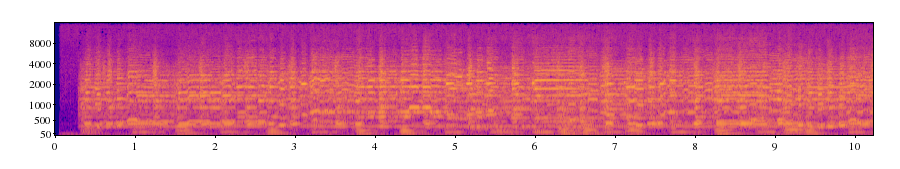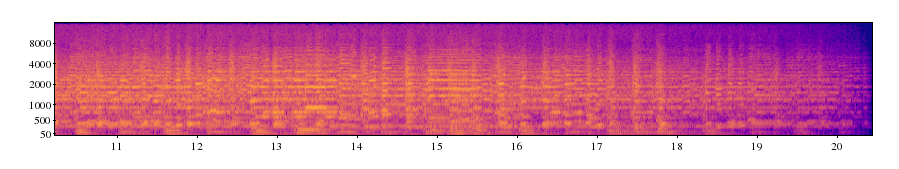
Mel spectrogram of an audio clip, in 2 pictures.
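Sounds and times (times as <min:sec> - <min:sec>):
Czech polka music: 0:00.1 - 0:20.4.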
